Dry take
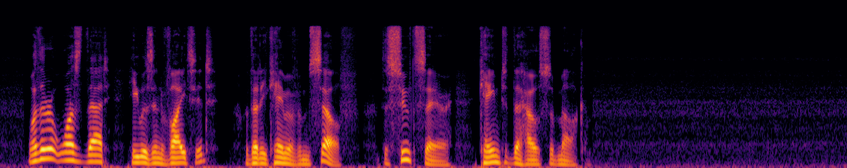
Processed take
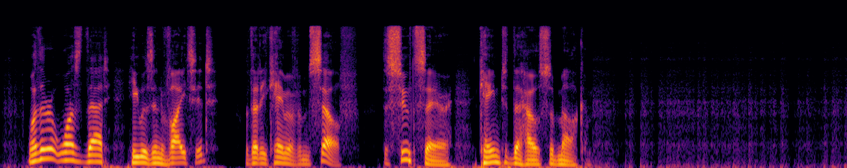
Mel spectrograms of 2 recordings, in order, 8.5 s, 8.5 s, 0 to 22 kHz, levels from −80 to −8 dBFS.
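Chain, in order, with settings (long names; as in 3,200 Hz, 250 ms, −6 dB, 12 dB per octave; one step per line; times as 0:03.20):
0:01.70–0:04.09: low-shelf EQ 480 Hz −10.5 dB
noise gate −53 dBFS, range −17 dB
downward compressor 6 to 1, threshold −20 dBFS, peak gain reduction 8 dB
level +5.5 dB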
